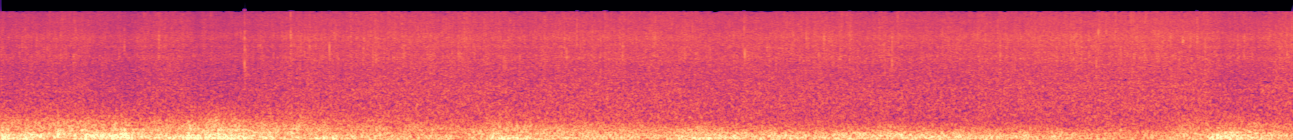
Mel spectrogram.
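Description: A stream babbles and rushes over stones.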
